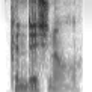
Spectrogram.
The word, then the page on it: conditional: British English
